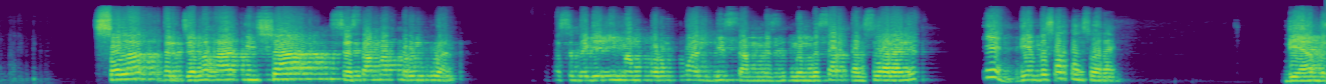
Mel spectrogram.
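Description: A man speaks calmly and close into a headset microphone.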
